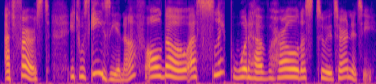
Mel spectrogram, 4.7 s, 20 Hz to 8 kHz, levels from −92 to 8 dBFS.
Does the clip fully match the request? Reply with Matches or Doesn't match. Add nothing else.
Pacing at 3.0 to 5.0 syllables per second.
Doesn't match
